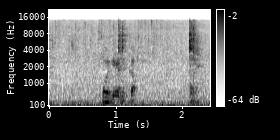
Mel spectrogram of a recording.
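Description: Luqaimat dough balls deep-frying in hot oil in a wok, a steady sizzle, as a wire skimmer moves them through the oil.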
